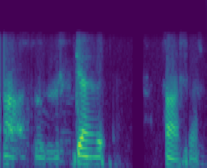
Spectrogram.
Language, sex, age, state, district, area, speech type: Kannada, male, 18-30, Karnataka, Shimoga, rural, conversation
